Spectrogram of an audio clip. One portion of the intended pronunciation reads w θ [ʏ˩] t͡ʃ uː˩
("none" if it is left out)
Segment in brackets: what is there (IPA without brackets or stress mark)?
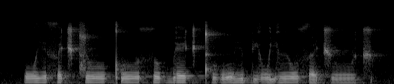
ə˩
